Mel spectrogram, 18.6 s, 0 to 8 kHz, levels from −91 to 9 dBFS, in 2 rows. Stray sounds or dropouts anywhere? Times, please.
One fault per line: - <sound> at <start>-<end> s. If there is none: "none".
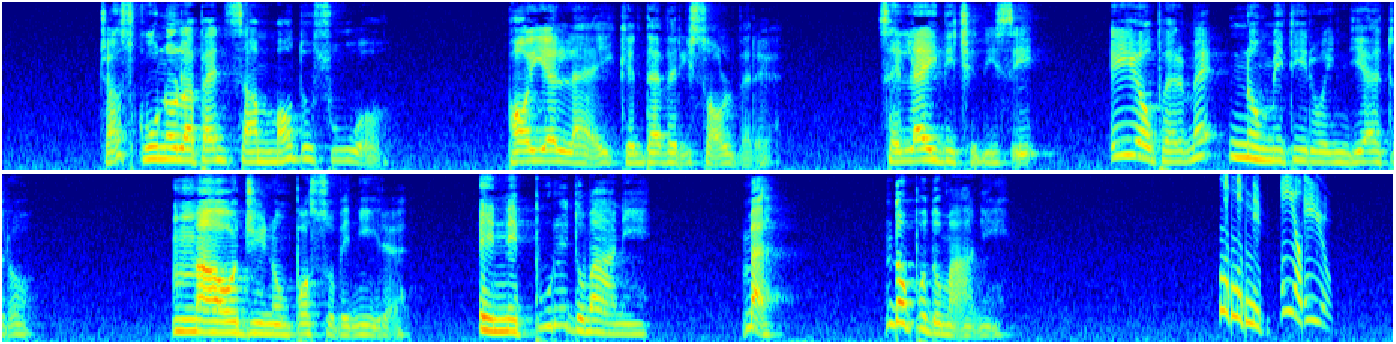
- chirp at 17.4-18.2 s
